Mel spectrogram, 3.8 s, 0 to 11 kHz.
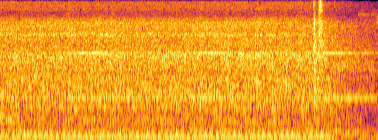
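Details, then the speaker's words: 2001 Dodge Ram 5.9L Cummins 24-valve diesel with VP44 injection pump, checked for crank-no-start: steady, even diesel clatter with firm low rumble, no misses or knocks; owner has started and driven it repeatedly with no issues. Normal diesel idle. "i've started this thing up several times i've driven it and all that stuff and we don't have any issues going on"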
